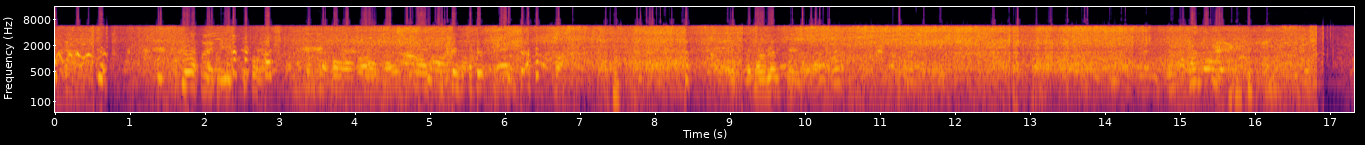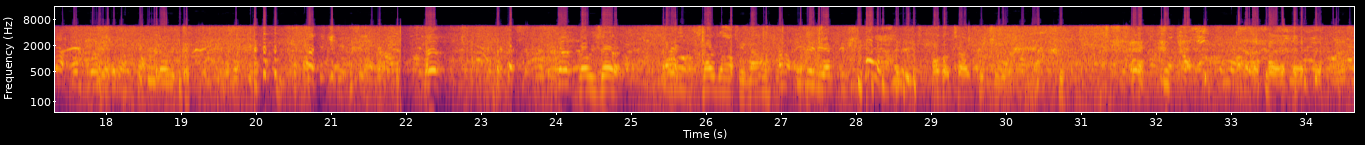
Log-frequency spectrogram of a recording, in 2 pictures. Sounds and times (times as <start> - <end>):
Water: 0.0 - 34.6.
